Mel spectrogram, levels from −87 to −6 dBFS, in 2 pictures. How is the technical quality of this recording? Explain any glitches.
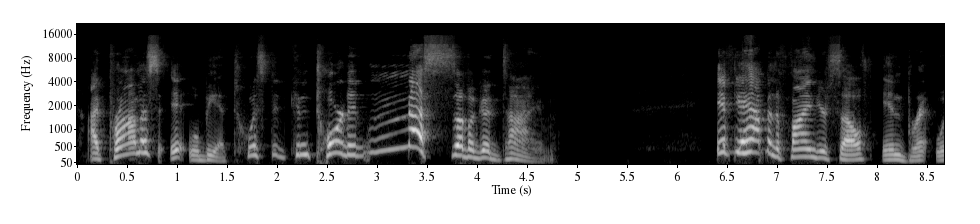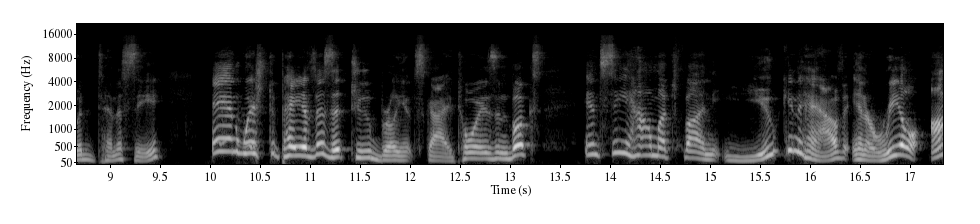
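The speech is marred by a series of brief dropouts, each patched so that no silence is heard.

At 0.61, 2.41, 3.85, 6.83, 7.87, 10.45 and 11.51 s, a 20 ms stretch turns momentarily rougher and noisier. Each is a lost packet rebuilt from error correction: the following packet carried a low-bitrate backup copy, which the decoder played in place of the missing audio.

From 3.83 to 3.87 s the sound smears or wobbles briefly before settling. This is short concealed packet loss: about 20 ms arrived too late, and the receiver bridged roughly 15 ms by extending the preceding sound before blending back into the real signal, overlapping the rebuilt packet at 3.85 s.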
